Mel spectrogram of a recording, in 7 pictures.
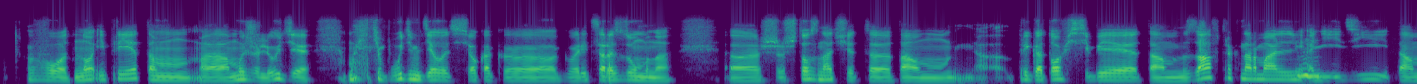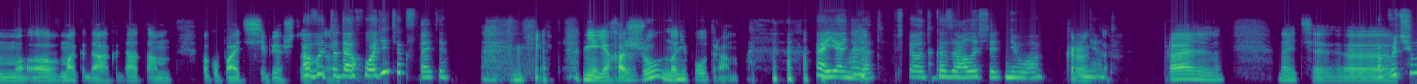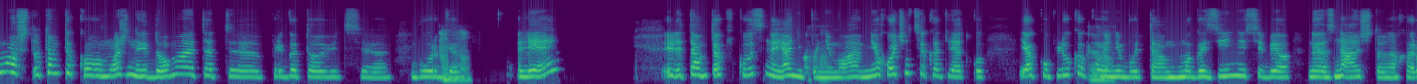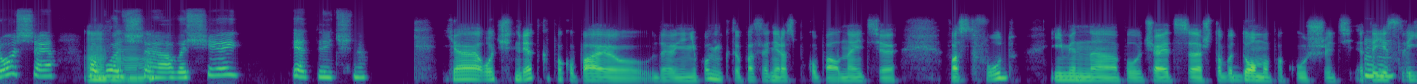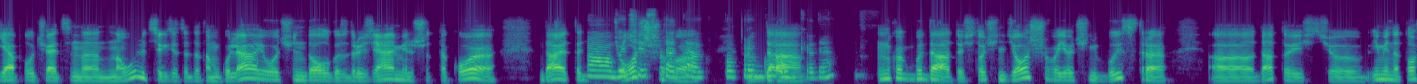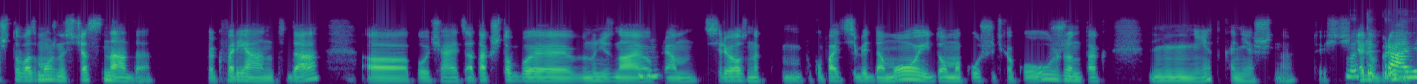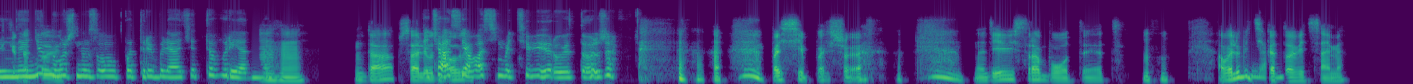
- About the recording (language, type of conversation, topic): Russian, unstructured, Почему многие люди не хотят менять свои привычки ради здоровья?
- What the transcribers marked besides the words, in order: tapping; laughing while speaking: "мы не будем"; other background noise; laughing while speaking: "Нет"; laugh; chuckle; chuckle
